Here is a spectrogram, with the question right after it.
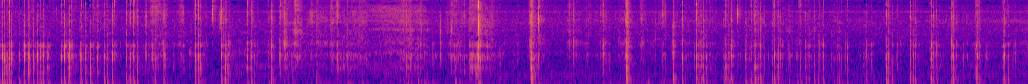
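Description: A small, hollow orange rubber mini basketball is tapped and scratched with fingernails and fingertips. The taps come as a steady run of short, dull thumps that die away almost instantly, with soft scratchy rasps in between and very little brightness.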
